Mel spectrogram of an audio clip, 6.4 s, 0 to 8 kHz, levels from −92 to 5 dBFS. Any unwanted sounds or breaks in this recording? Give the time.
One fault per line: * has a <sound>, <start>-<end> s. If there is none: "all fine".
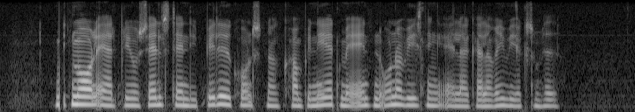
* has a dropout, 0.6-0.6 s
